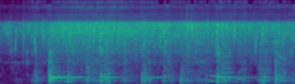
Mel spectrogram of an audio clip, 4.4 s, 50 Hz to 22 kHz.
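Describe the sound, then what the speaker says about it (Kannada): Crushed garlic and one or two onions frying in oil in a pan, a steady close sizzle punctuated by regular scraping strokes of a spoon stirring them. "ನಾನು 1-2 ಈರುಳ್ಳಿ ಹಾಕೋತೀನಿ. ಇದು ಚೆನ್ನಾಗಿ ಫ್ರೈ ಆಗಬೇಕು."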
